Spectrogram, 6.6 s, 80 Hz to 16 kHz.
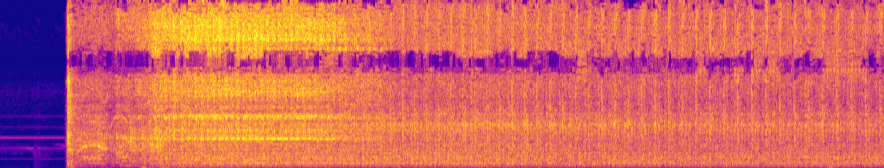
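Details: VW Touran 1.4 TSI, first start after engine rebuild: a steady chattering rattle over the fast idle, first suspected as timing chain but traced to the water pump idler pulley.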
